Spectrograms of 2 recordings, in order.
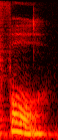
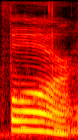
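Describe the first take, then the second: First: The final R sound is left silent. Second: The final R sound is clearly pronounced. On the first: "in British and Australian English, we would just go four. It's a silent four" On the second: "in American, American English, you would go four"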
